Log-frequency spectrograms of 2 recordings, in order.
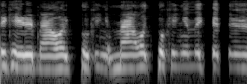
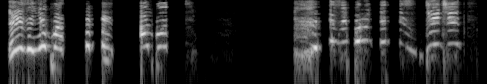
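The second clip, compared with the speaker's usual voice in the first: hype squeal. Pretend. Cheering Izzy on, voice shifted.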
